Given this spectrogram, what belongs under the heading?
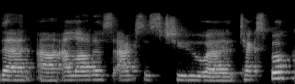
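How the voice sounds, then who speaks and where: In an Estonian accent, the voice speaks at a fairly slow pace with a bright, sharp tone. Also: woman. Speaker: college student. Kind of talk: interview. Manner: hesitant.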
